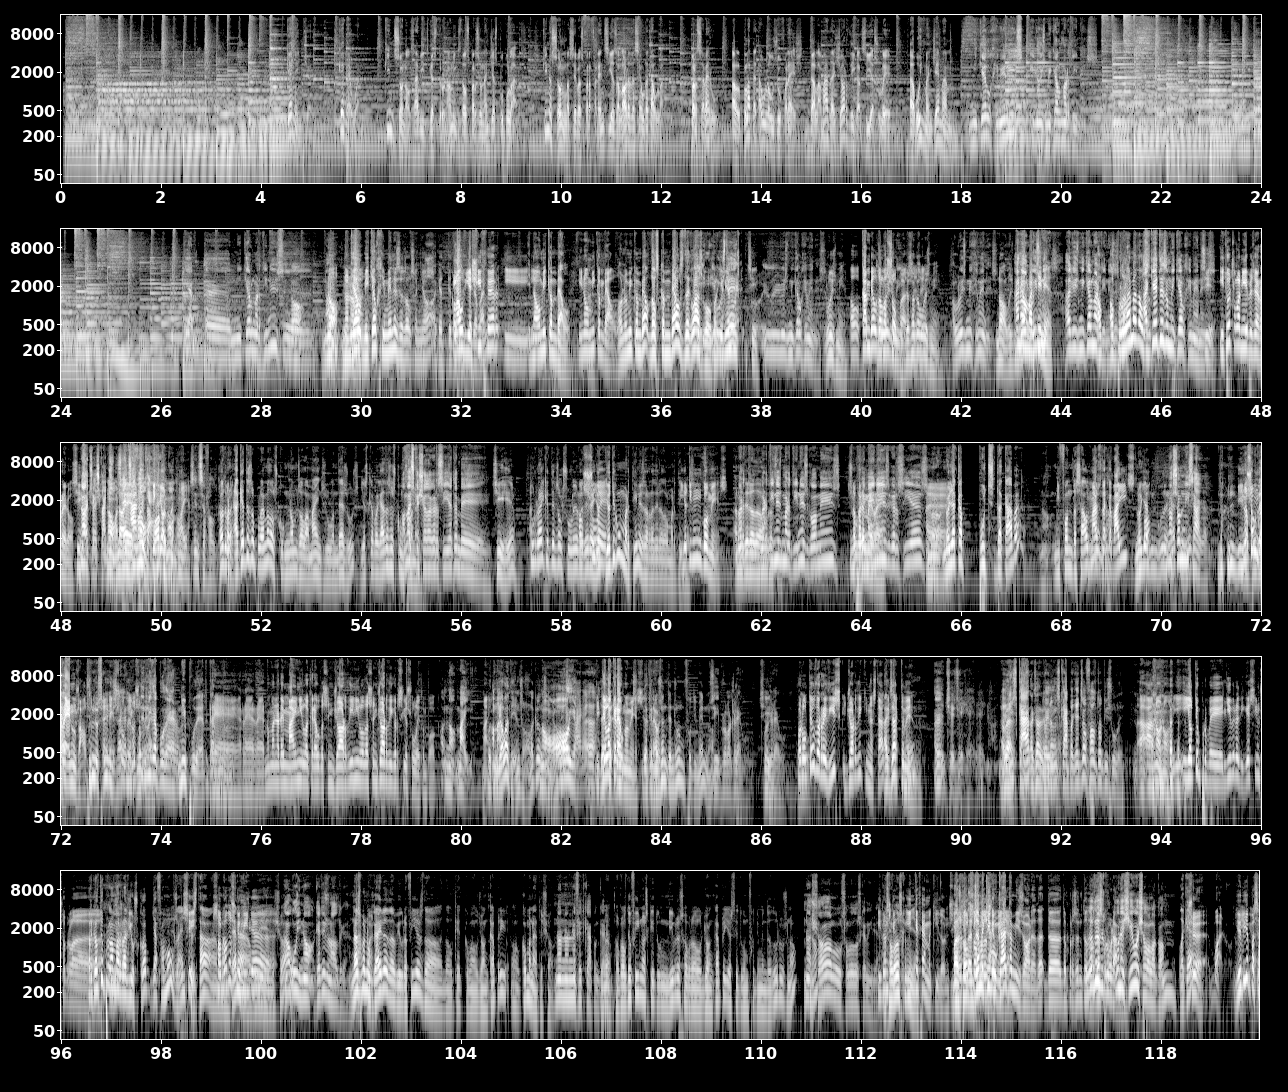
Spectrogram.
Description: Careta del programa i fragment d'una conversa amb els periodistes i humoristes
Entreteniment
